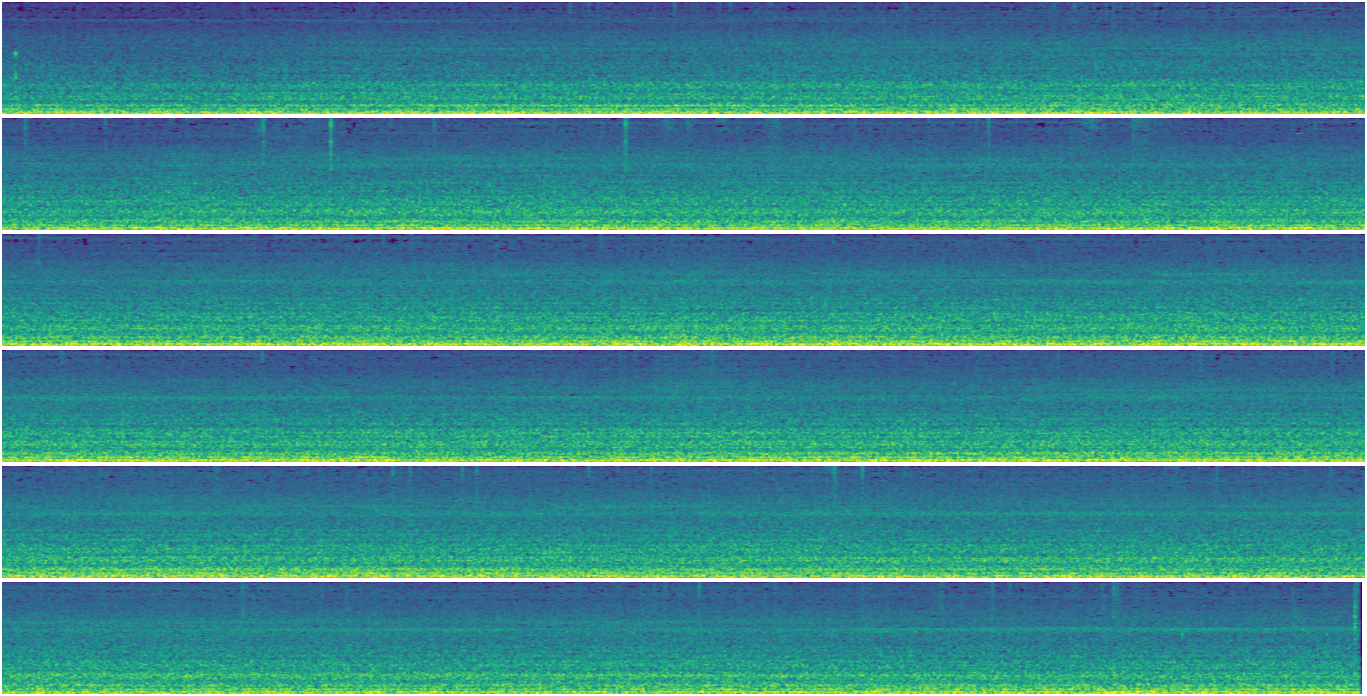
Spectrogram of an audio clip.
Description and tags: Inside a Citroen Jumper
Recordin at work. Citroen Jumper
Motorway, Free, Ride, Highway, Road, Inside, Transport, Car, Driving, Jumper, Citroen, Street, Vehicle, Interior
